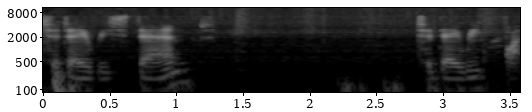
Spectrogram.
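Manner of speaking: hushed, quiet whisper. A player voices her character leaning into his ear, whispering. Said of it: "she's gonna whisper into his ear".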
